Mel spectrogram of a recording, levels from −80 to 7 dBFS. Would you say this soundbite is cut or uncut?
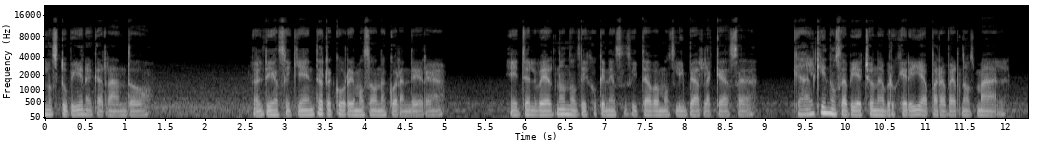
uncut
